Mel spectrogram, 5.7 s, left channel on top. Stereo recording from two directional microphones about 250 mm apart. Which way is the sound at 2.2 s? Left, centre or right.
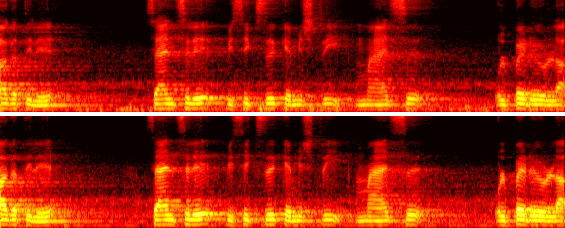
Right.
